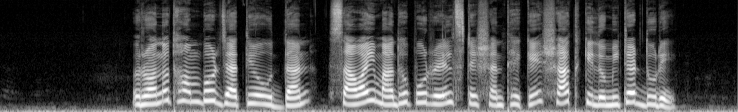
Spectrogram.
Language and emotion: Bengali, neutral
